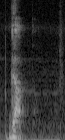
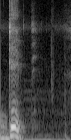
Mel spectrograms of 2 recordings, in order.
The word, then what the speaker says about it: GAAP: Quand on parle d'argent, là-bas, ce sont des gaps, US GAAP ou GAPE. Je suis américain, GAPE.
